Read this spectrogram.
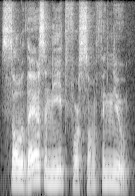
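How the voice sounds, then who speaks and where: Slightly high in pitch and mellow, a Swiss-accented man who doesn't speak English natively walks viewers through his gecko setup in a careful, scripted voice-over. A hobby gecko keeper and maker, he keeps his delivery plain, stumbling over some phrases.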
